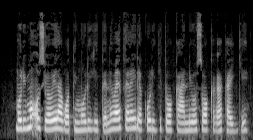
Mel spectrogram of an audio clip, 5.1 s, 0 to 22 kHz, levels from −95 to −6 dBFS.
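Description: At 1.09 s the speech drops abruptly to an adaptive stream at a lower bitrate and stays there to the end, with no gap. Codec artefacts rise, which fits a step from about 64 to 24 kbit/s Opus; a spectrogram shows upper bands suddenly sparse and smeared.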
